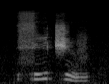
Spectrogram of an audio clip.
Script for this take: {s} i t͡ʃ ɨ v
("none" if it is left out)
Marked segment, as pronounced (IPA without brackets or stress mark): s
